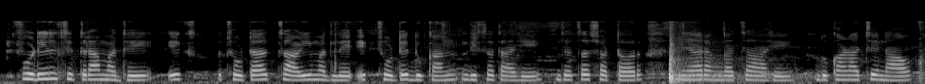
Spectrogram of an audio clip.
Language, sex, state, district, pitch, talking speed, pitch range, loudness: Marathi, female, Maharashtra, Mumbai Suburban, 215 Hz, 125 wpm, 200-225 Hz, -24 LUFS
